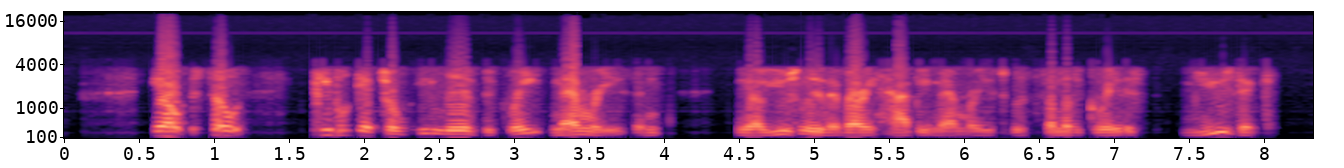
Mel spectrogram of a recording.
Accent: New York, United States; also born or lived in Bronx; I was born in the Bronx, New York. My parents moved me to the New York suburbs, but no one in my family did music

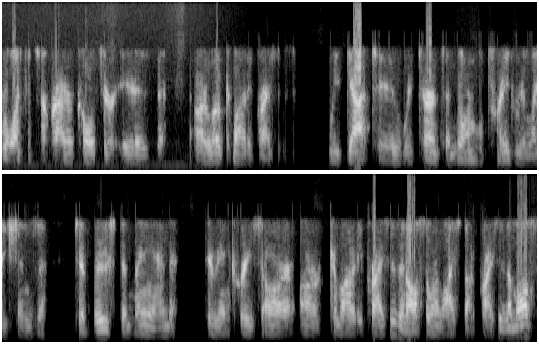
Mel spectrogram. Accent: Quinter, Kansas, United States; I'm a K-Stater, and I grew up in Quinter, but went to K-State.

